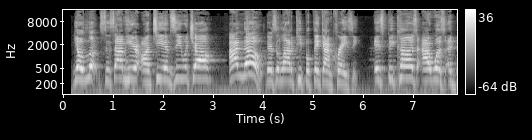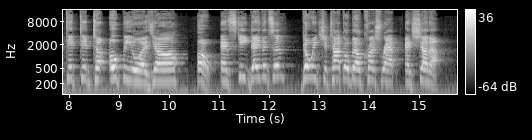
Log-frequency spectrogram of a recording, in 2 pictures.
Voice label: impression; Kanye West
